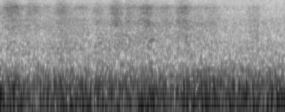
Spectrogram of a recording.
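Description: Near silence, with faint strokes of a felt-tip marker writing on a whiteboard.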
